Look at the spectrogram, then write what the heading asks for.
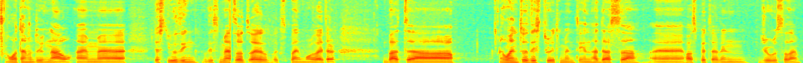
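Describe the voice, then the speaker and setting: Halting low-voiced man. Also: steady tone, a little mellow, slight background noise. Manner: halting, many fillers and repeated words. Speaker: interview guest, startup founder. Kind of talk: studio interview.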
